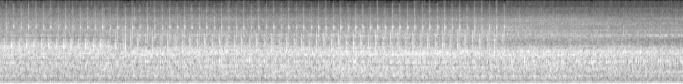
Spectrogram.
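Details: Hyundai Accent engine at idle: a sharp, regular ticking knock about three per second, clearly from inside the engine. Engine knock of unknown cause.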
